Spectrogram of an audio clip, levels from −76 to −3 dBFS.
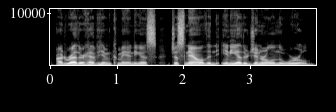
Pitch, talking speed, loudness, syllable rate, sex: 110 Hz, 225 wpm, -17 LUFS, 6.1 syllables/s, male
